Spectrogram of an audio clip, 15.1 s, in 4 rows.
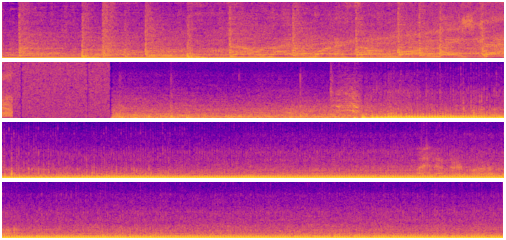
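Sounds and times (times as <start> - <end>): motorcycle engine starting and idling: 6.2 - 15.0.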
